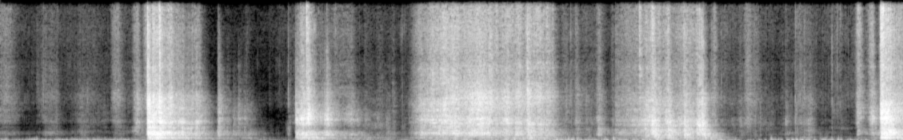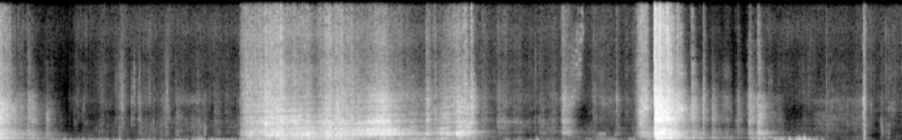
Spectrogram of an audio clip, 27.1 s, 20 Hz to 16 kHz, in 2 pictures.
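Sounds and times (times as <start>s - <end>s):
metal scraping and rattling: 2.0s - 11.1s, 12.8s - 14.5s, 17.1s - 25.4s
metal sheets clanging: 4.4s - 6.8s, 23.0s - 25.2s.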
